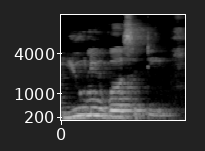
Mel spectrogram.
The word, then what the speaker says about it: university: So again here it starts with a vowel but the sound is like Y, university.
